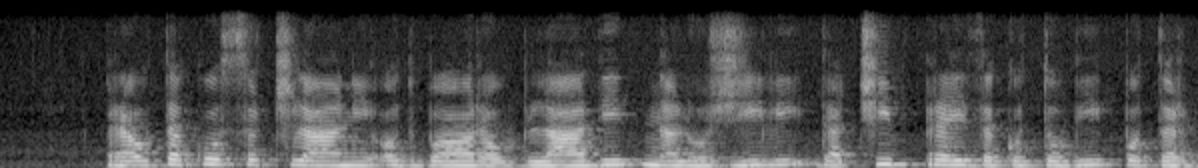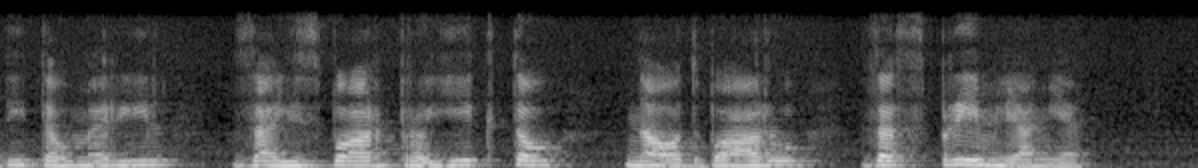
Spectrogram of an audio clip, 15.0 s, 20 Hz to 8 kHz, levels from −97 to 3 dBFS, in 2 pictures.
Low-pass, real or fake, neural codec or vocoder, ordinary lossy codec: 7.2 kHz; fake; vocoder, 44.1 kHz, 128 mel bands every 512 samples, BigVGAN v2; none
